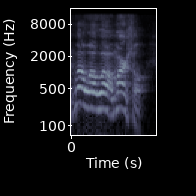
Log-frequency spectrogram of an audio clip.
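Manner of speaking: high, loud startled whoa; a boss halting him mid-pitch, startled; mock alarmed stop. Sales leader stopping Marshall, loud surprised whoa. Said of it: "except he said it in an Italian accent that I won't impersonate".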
